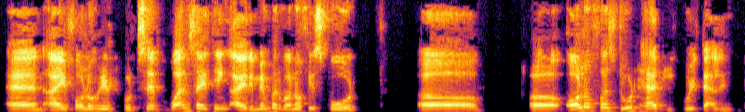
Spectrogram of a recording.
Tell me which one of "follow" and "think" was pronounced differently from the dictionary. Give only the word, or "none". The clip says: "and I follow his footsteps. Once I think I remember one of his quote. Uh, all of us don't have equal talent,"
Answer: think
